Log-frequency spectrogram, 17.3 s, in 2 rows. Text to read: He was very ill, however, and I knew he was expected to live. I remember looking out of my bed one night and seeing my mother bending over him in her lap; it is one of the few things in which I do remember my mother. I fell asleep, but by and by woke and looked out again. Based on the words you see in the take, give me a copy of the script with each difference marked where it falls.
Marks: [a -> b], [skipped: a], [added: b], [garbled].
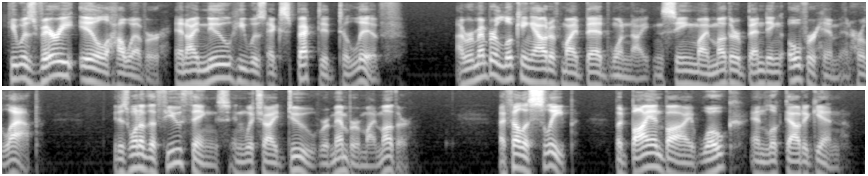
He was very ill, however, and I knew he was expected to live. I remember looking out of my bed one night and seeing my mother bending over him in her lap; it is one of the few things in which I do remember my mother. I fell asleep, but by and by woke and looked out again.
